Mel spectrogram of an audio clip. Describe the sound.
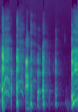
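A voice imitates soldiers hit by CS gas with a rapid series of harsh, hacking coughs, about eight short bursts in quick succession with a brief pause before a final loud cough, fairly loud.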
